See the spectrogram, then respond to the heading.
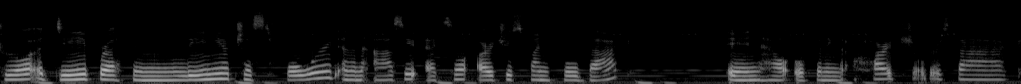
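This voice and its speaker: Female yoga instructor, deeply relaxed warm tone, soothing measured guidance for meditation, music underneath. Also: muffled recording.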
